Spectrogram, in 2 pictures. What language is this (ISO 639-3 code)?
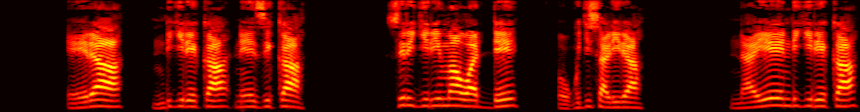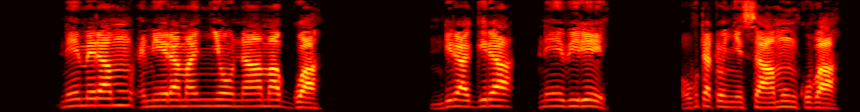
lug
